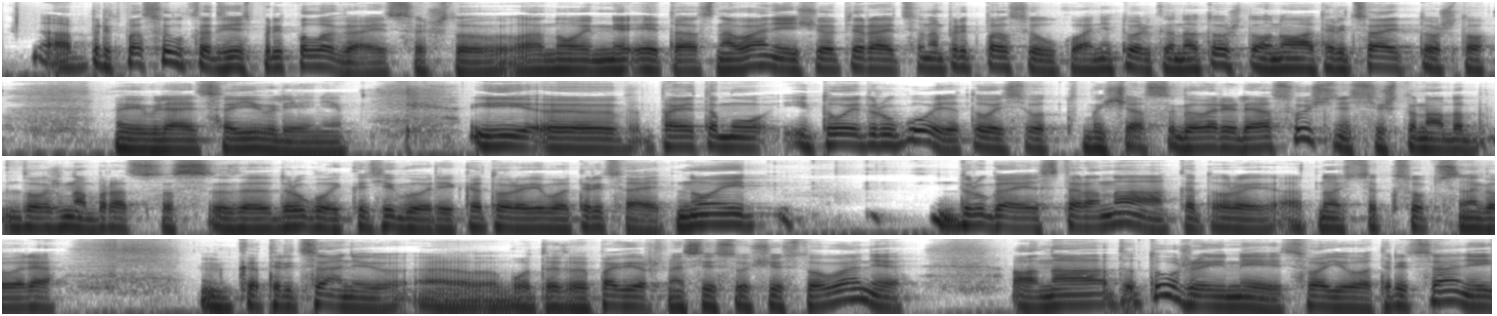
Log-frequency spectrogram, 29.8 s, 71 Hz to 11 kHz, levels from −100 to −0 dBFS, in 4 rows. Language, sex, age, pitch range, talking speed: Russian, male, 50-69, 110-135 Hz, 140 wpm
